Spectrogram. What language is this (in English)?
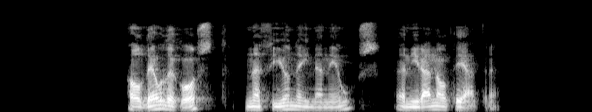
Catalan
